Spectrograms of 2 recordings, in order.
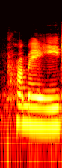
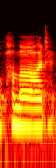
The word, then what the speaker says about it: Pomade: So I am using the Anastasia Dip Brow Pomade or Pomade, depending on how you say it, in Soft Brown, and the Anastasia Brush as well.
